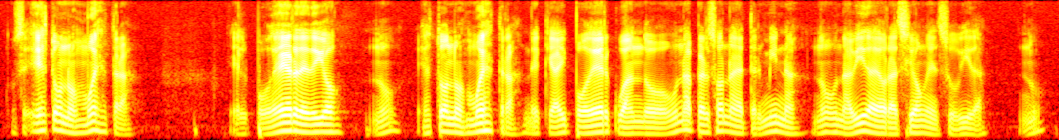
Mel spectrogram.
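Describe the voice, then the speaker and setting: Smooth-voiced male preacher, dry sound. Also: lowish voice, moderate pace, a little mellow, dry recording. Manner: tags phrases with a questioning "¿no?" and "este" fillers. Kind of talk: sermon.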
